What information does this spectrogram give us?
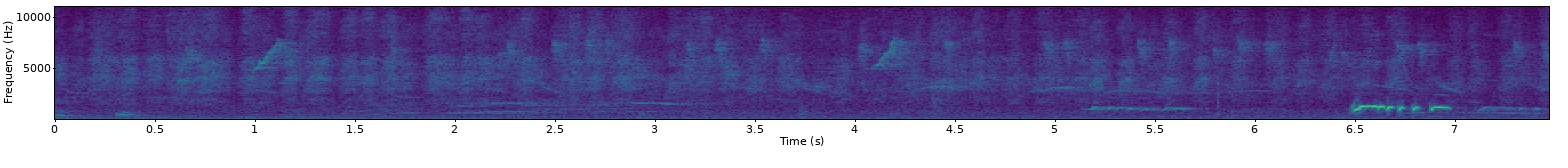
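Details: Wild zebra dove calling in the morning: two faint cooing phrases, then a louder, rapid stuttering trill of soft coos near the end, over a steady background of distant chirps and insect hiss.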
